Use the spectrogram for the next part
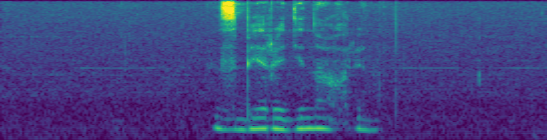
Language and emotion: Russian, neutral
